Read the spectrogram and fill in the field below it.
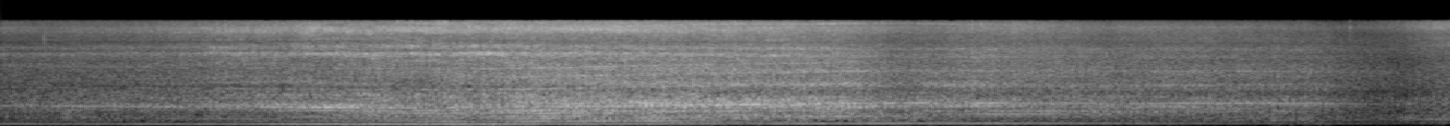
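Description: A heavy truck engine rumbles and drones as the truck drives slowly past.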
